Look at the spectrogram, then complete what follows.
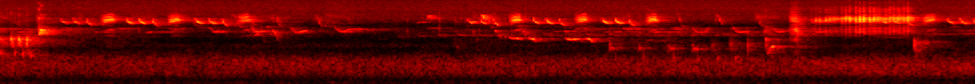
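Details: Thrush nightingale singing a loud, varied song of repeated whistles and clicks, phrases repeated several times: quick tapping notes, rising whistles and a dense rattling trill near the end, with no other clear sounds.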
